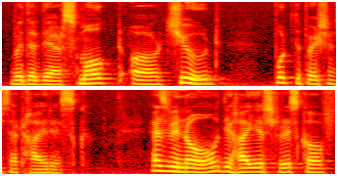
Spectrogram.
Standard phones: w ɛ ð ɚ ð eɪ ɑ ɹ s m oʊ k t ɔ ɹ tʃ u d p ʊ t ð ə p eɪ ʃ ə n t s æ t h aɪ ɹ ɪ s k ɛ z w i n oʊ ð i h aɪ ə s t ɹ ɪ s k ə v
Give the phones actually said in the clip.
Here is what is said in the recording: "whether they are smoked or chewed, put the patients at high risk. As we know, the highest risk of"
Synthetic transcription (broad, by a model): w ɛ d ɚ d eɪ ɑ ɹ s m oʊ k t ɔ ɹ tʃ u d p ʊ t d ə p eɪ ʃ ə n t s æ t h aɪ ɹ ɪ s k ɛ z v i n oʊ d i h aɪ ə s t ɹ ɪ s k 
